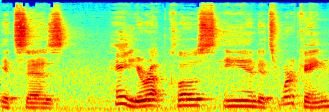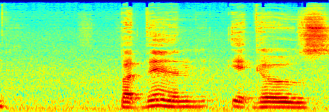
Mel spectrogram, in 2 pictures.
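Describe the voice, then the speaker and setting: A man's fairly high-pitched voice with ordinary pitch variation and audible room echo. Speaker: software developer live streamer. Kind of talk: live coding stream commentary. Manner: thinking aloud, halting; mumbling.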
